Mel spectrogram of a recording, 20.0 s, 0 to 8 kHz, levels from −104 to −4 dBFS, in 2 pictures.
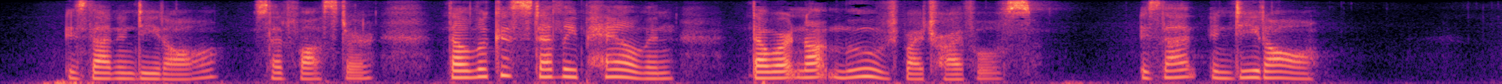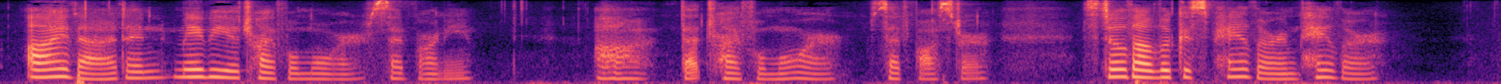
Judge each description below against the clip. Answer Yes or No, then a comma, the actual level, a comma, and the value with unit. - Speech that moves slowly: Yes, slow, 125 wpm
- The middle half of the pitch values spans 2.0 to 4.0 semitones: No, average, 4.7 semitones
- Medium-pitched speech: No, high, 215 Hz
